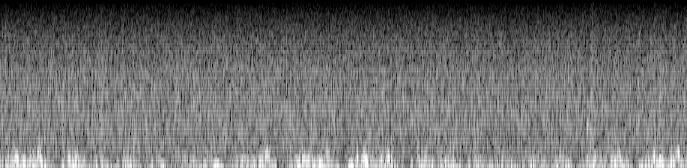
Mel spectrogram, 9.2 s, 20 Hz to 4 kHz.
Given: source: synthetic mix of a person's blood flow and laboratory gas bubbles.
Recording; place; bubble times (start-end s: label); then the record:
Doppler ultrasound of blood flow; precordium
0.80-1.07 s: bubbles
2.98-3.06 s: bubbles
7.81-7.98 s: bubbles
From the record:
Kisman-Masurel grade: 121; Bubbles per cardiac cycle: 1 to 2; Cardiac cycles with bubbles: 10 to 50%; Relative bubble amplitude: barely perceptible (0.100 to 0.250); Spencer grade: 2 (many but less than half of the cardiac periods contain bubble signals, singularly or in groups); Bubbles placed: anywhere in the cardiac cycle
